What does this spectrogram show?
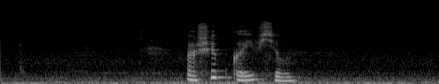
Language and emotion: Russian, neutral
